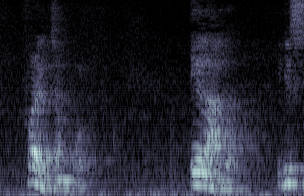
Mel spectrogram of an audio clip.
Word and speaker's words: helado: It will never be pronounced, but it may exist in the word. For example, helado. It is not helado, it is helado.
